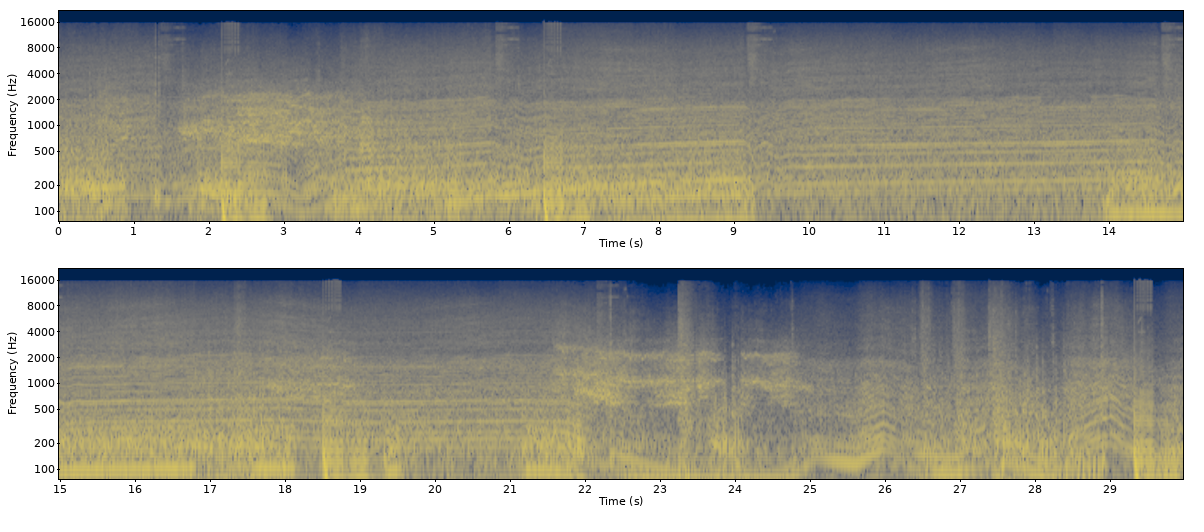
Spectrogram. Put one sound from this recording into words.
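A car engine roars steadily, rising and falling in pitch as it revs through the gears.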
